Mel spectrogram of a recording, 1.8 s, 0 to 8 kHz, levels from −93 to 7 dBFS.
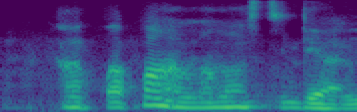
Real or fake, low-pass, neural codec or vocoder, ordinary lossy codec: fake; none; codec, 16 kHz, 2 kbps, FreqCodec, smaller model; none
